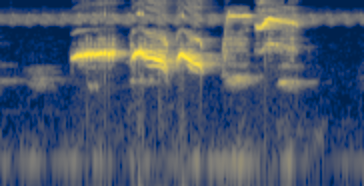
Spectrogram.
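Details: Orange-headed thrush song from a training recording for other caged birds. Five loud whistles follow in quick succession, the first few sliding downward, the last ones higher, over a faint steady insect trill.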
